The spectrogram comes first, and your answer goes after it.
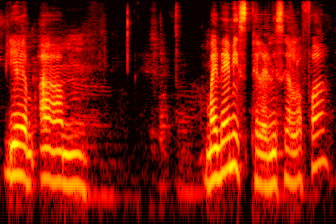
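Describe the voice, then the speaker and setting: An older woman from Kiribati who grew up in Fiji, speaking as an interview guest about her activism, thoughtful and pausing often to restart her sentences. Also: fairly low pitch, creaky, warm tone. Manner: thoughtful, with many pauses and restarts. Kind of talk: conversational interview.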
